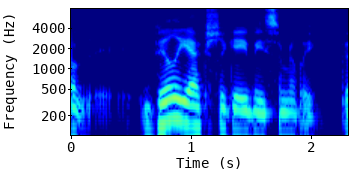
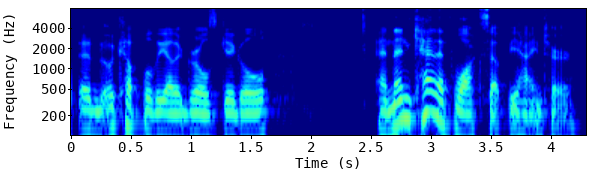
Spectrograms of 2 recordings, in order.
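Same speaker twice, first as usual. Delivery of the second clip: ordinary talk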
